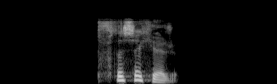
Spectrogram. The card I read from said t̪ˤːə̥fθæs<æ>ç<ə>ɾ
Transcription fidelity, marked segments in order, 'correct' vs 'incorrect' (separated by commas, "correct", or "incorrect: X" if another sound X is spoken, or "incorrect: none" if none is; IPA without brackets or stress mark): correct, correct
